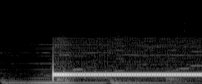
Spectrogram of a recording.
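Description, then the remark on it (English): A telephone ringback tone on an outgoing call: after a brief low hum, a loud, steady electronic tone starts and holds unbroken to the end, with no one speaking. “I'm hearing it. Yeah, so that's we good. Got a ring.”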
